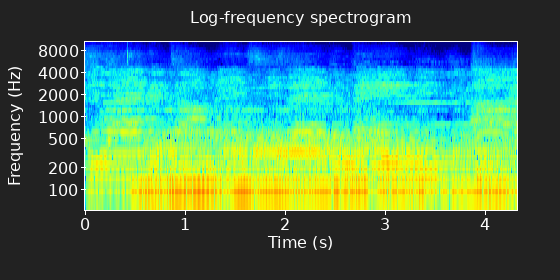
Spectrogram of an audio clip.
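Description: A choir singing a gospel song over accompaniment with a strong bass, in held notes.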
